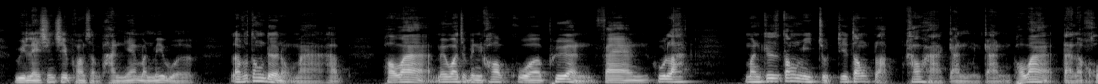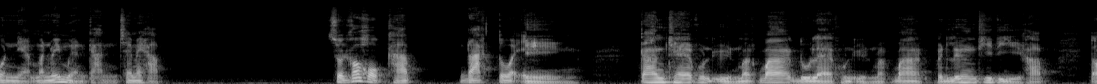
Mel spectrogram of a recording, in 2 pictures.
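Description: From 16.24 s to the end at 21.96 s, the speech plays as a section at the wrong speed: it runs at 0.815 times its original rate, so pitch and tempo drop together, by roughly four semitones. The voice turns deeper and more drawn-out from that point on, with the change arriving abruptly rather than gradually. The likely cause is that this portion was rendered or resampled against a mismatched clock.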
